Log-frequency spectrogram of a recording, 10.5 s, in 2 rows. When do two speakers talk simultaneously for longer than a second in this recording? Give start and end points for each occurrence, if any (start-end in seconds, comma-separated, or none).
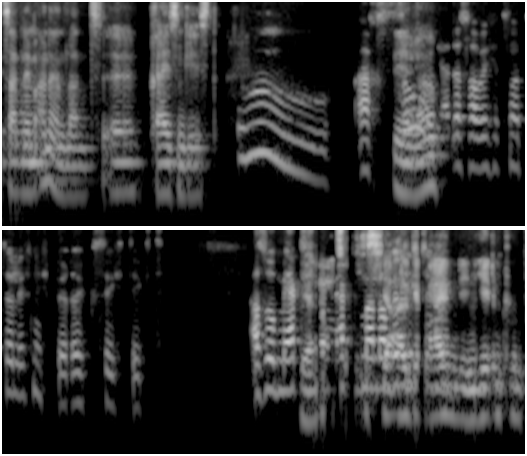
8.2-9.8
